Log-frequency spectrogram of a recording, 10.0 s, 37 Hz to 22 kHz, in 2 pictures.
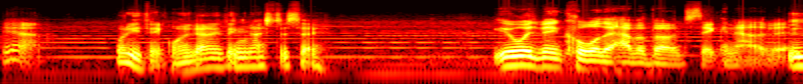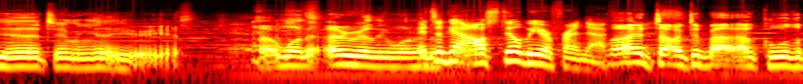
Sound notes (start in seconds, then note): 6.5 laughing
